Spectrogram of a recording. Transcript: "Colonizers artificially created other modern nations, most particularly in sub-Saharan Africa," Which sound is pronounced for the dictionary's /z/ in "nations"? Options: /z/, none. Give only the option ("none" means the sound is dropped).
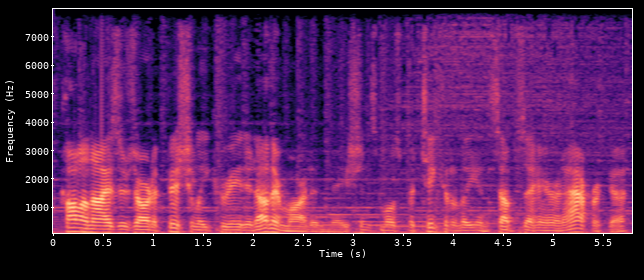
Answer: /z/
